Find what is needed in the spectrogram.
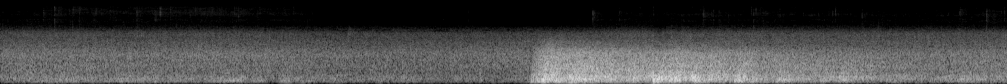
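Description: Steady rain falling, then about five seconds in a sudden loud thunderclap that rumbles on for a few seconds and slowly fades.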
